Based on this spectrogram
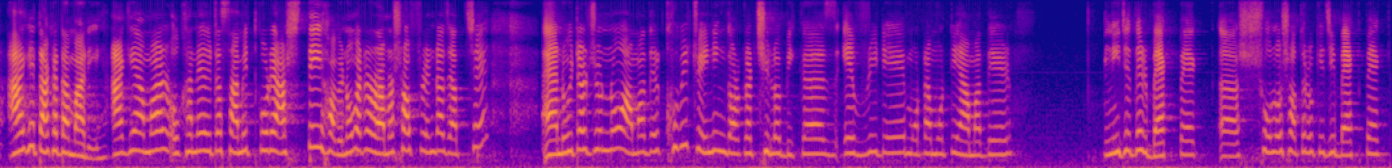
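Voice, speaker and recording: A young woman speaks to an audience in a high, bright voice. She tells a personal story with energy and switches voices to play out the dialogue. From Bangladesh. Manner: animated, acts out dialogue with shifts in voice. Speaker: TEDx speaker. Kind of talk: storytelling talk.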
